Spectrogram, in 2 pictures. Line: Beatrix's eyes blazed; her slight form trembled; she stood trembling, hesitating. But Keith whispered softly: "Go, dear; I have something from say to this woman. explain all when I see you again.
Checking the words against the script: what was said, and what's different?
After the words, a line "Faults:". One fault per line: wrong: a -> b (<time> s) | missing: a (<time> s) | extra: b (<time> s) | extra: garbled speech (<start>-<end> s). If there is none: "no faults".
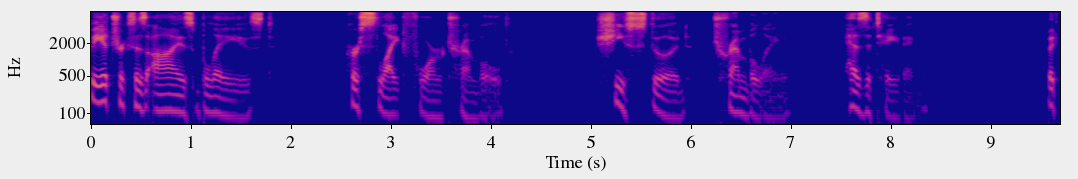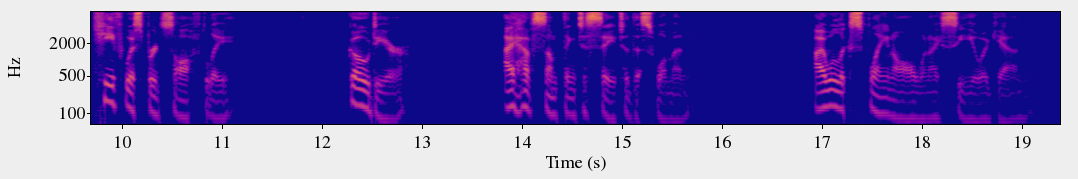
Beatrix's eyes blazed; her slight form trembled; she stood trembling, hesitating. But Keith whispered softly: "Go, dear; I have something to say to this woman. I will explain all when I see you again.
Faults:
wrong: from -> to (14.6 s)
extra: I will (17.0 s)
